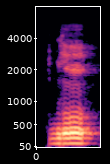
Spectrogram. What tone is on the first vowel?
high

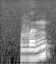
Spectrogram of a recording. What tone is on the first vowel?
rising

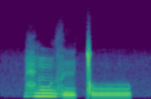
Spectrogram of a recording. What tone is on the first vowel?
high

